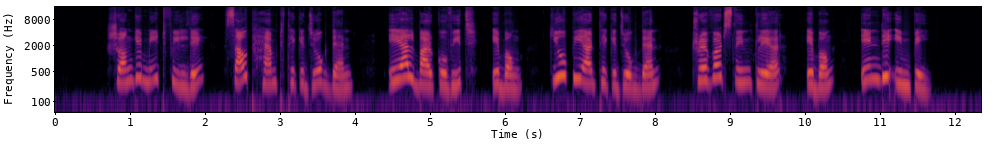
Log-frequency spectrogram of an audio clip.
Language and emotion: Bengali, neutral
